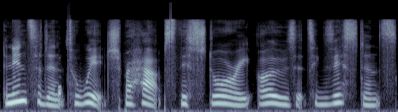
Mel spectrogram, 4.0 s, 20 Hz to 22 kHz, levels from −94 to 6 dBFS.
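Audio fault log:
0.58–0.71 s, corrupt frame decoded: a short glitch breaks into the speech. Damaged bits in a run of several compressed frames were decoded anyway. Misread gains and codes put energy at the wrong frequencies, peaking around -15 dBFS.
1.70–1.76 s, corrupt frame decoded: a shorter, louder glitch, near -10 dBFS. A few frames were hit. Each lasts only a frame's length, so the sound is brief.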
